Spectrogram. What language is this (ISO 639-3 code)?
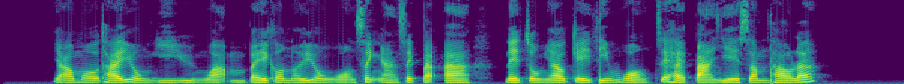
yue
